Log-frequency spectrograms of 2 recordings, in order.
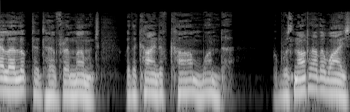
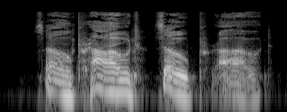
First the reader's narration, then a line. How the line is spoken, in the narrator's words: moaned Miss Havisham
